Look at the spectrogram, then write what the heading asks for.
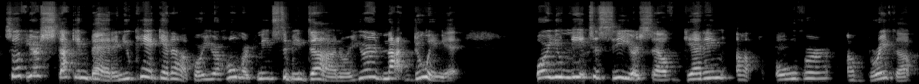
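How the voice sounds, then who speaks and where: A woman's voice: sits high, expressive, moderate pace, fairly bright tone, low-quality recording. A woman hosting a self-help show, giving a motivational talk to viewers with personal stories, in an emphatic way that sometimes drops toward a whisper.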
